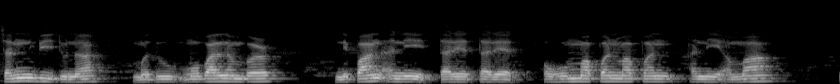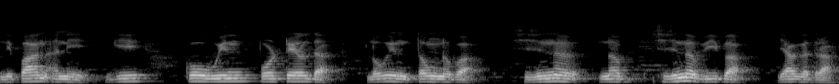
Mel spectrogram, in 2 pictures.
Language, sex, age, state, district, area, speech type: Manipuri, male, 30-45, Manipur, Kakching, rural, read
